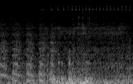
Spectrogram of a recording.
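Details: Mercedes Sprinter diesel van with no-start/cutting out, fixed by reseating a kicked-loose injector wiring plug: short crank, then catches and settles into steady low idle with no misfire.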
